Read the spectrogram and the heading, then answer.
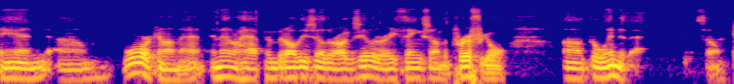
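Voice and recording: A man speaks at a moderate pace in a low voice with little pitch movement, vocal fry, a slightly husky edge and a slightly mellow tone.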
